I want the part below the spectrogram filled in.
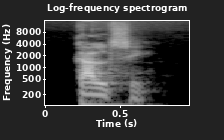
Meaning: calcium
- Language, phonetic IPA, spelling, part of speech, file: Catalan, [ˈkal.si], calci, noun, LL-Q7026 (cat)-calci.wav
